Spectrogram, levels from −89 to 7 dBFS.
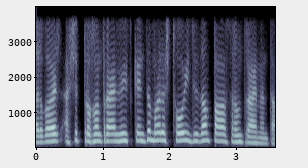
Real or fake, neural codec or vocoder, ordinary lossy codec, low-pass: fake; codec, 24 kHz, 0.9 kbps, WavTokenizer, large speech release; none; 3.6 kHz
